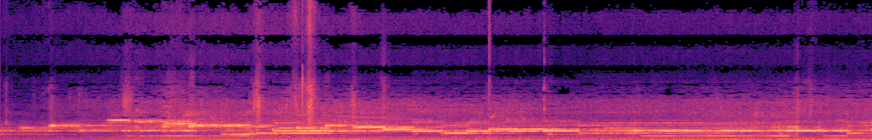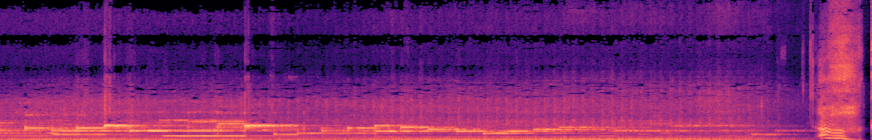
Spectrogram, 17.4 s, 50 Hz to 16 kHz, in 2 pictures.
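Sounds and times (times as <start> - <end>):
ice cream truck jingle: 0.0 - 16.9.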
